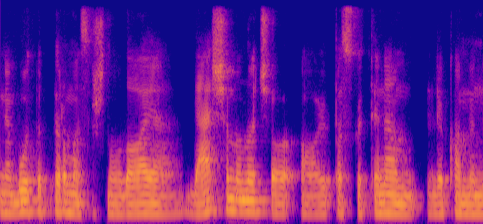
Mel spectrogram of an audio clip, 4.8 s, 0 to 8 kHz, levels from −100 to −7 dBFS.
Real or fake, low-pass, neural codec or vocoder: real; 7.2 kHz; none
